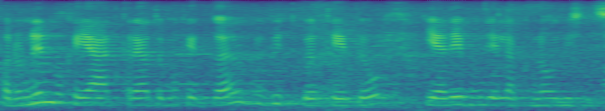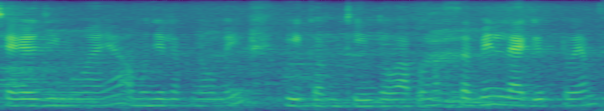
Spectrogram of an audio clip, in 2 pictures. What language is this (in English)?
Sindhi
